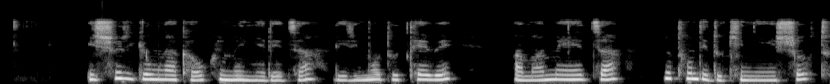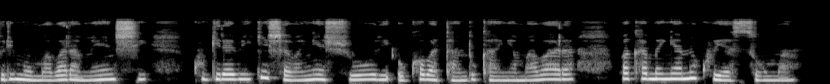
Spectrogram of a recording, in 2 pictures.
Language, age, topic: Rundi, 25-35, education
